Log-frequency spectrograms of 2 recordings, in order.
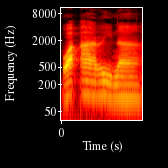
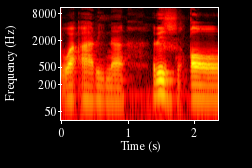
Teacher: Ketika ada ro itu kasro, maka dibaca tipis. Seperti contoh wa arina, ro-nya ri ini dibaca tipis.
